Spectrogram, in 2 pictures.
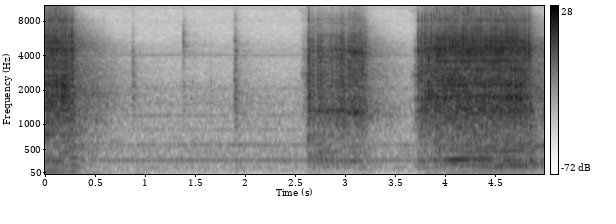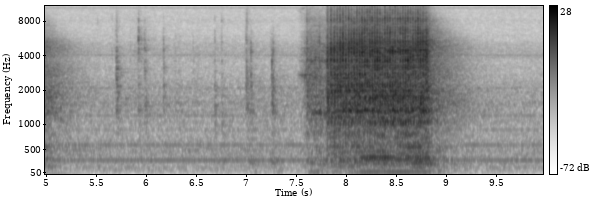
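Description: A handheld power tool whirs loudly in short bursts.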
